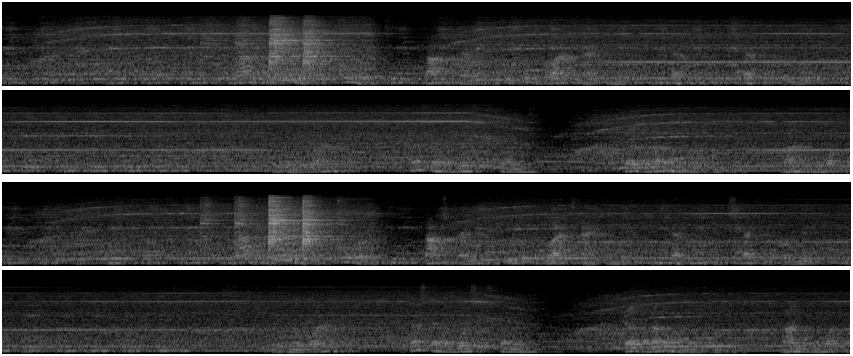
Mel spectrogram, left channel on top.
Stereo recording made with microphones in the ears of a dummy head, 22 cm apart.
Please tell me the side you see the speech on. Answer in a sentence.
You can hear the speech on the right.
